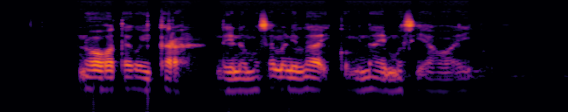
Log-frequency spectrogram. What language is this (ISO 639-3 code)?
kik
